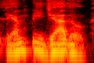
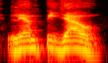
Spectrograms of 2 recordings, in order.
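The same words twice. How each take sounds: First: "pillado" with a clear soft d, softer; careful pronunciation. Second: "pillado" said as "pillao", the d dropped, a bit louder; sloppy pronunciation. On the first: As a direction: say every sound of "pillado", the d included. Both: Shown as a demonstration. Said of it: "tiene que pronunciar perfectamente".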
